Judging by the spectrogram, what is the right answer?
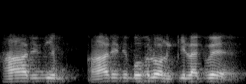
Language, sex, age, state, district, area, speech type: Bengali, male, 18-30, West Bengal, Purba Medinipur, rural, conversation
